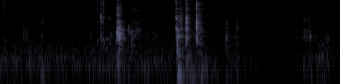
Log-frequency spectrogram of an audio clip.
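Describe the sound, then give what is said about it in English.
Quiet typing on a computer keyboard, with soft scattered keystrokes and two brief clusters of sharper, quicker clicks before the tapping fades out, then a few light taps near the end. “So let me type these in because we're going to need it real quick.”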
